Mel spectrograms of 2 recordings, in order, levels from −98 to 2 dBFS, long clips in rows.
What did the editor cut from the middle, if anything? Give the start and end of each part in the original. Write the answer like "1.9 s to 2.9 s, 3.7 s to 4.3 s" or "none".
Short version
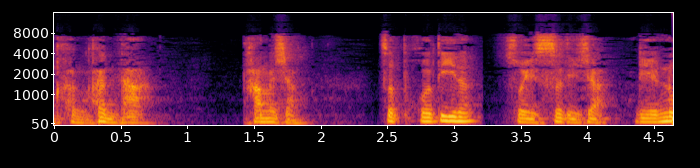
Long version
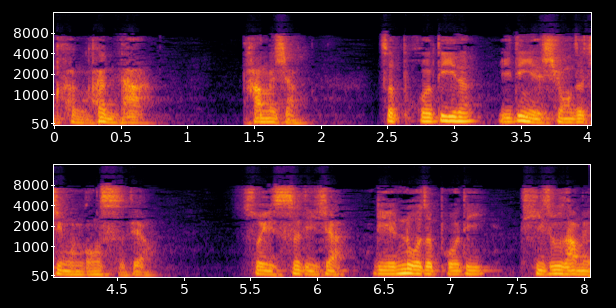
3.2 s to 5.3 s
